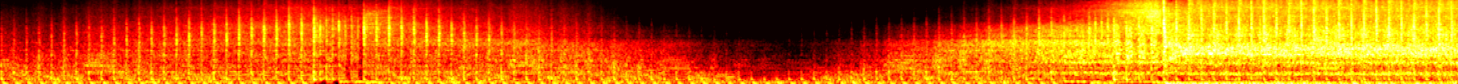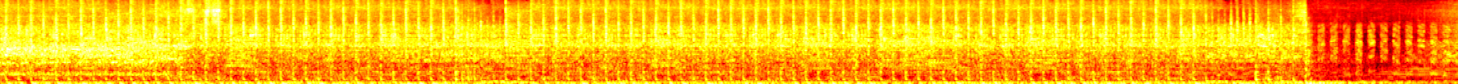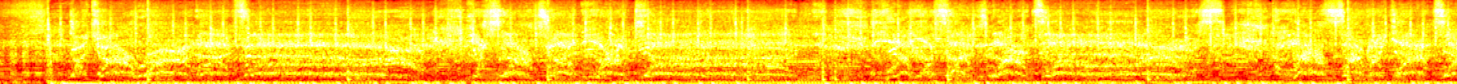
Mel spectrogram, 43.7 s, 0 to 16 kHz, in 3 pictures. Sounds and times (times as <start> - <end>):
Angry music: 0.0 - 43.7.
